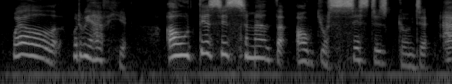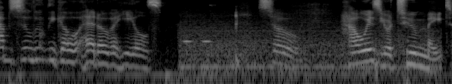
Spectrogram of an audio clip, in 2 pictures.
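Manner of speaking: sweet kindly voice. Voicing a character who returns to her usual sweet manner, sweet cinnamon-roll voice. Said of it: "goes back to like her usual like cinnamon roll like type aesthetic".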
